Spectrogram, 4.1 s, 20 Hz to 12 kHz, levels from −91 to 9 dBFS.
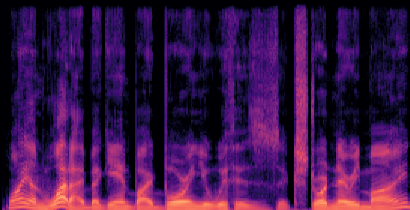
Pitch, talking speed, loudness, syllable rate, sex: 140 Hz, 160 wpm, -19 LUFS, 4.4 syllables/s, female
